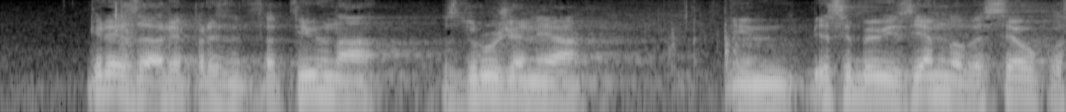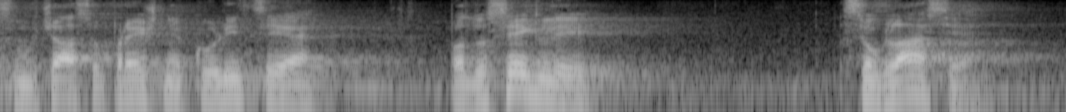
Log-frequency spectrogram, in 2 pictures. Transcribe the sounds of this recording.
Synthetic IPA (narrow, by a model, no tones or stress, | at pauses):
ɡɾezaɾɛpɾɛzɛnt̪at̪iwnazd̪ɾuːʒɛnja | injɛ̰sɛmbiwizjemnɔʋɛseːwkɔsmɔwt͡ʃaːsʊpɾɛɪʃnʲɛkɔalit̪sijɛpad̪ɔseːɡli | sɔɡlaːsjɛ̰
